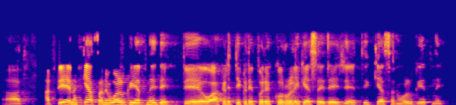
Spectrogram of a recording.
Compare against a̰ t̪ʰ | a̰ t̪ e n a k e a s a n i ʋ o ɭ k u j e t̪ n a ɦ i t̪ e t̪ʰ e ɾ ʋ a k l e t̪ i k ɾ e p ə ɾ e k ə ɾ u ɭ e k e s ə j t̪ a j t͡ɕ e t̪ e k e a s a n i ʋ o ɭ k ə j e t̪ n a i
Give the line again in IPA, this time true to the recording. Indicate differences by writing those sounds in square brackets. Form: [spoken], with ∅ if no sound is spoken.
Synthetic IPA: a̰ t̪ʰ | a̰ t̪ e n a k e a s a n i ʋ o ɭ k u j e t̪ n a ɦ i t̪ e [t̪] e [∅] ʋ a k [ɽ] e t̪ i k [ɽ] e p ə ɾ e k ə ɾ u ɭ e k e s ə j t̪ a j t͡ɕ e t̪ e k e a s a n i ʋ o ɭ k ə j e t̪ n a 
